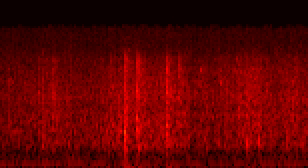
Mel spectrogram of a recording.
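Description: Continuous low rumble and rattling of a train rolling past at a distance, with faint rhythmic wheel clacks and a steady hum.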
